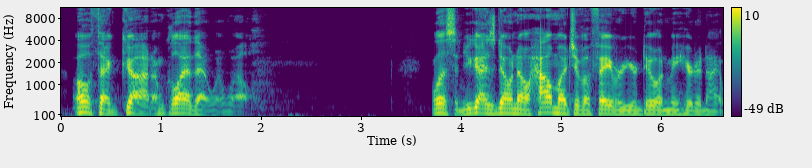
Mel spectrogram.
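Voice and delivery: put-on unguarded relief, whiny accent dropped. Voicing the servant once out of the court: dropping the whiny accent, relieved. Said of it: "his facade kinda drops".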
